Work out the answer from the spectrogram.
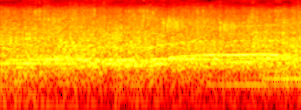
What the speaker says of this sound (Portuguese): Pode aplaudir forte, porque isso é verdade.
